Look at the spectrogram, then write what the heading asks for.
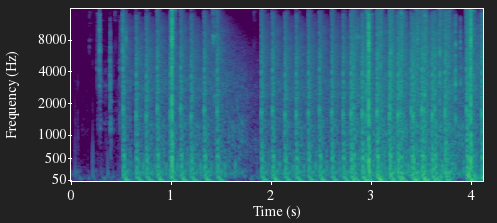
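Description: Rapid automatic gunfire in the Mini Royale battle royale video game, loud close bursts of evenly spaced shots, a short pause, then another long sustained burst.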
